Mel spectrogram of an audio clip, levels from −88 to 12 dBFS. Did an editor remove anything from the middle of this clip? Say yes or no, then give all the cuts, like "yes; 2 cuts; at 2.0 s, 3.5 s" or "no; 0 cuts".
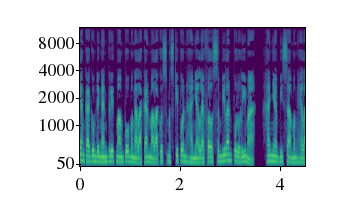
no; 0 cuts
